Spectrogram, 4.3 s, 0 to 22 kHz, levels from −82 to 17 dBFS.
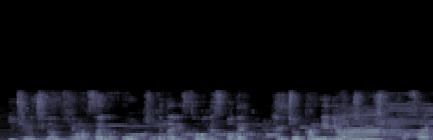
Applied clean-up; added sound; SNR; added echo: classical method WPE with log-MMSE.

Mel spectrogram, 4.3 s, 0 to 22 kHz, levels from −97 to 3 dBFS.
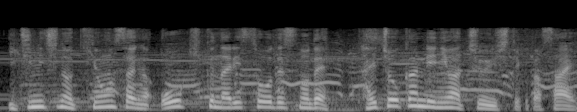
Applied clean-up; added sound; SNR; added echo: none; none; none; none.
